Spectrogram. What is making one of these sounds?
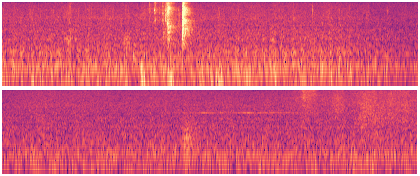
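A ceiling fan whirs steadily.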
